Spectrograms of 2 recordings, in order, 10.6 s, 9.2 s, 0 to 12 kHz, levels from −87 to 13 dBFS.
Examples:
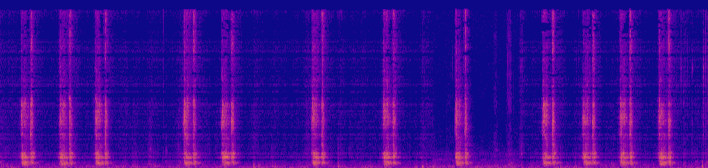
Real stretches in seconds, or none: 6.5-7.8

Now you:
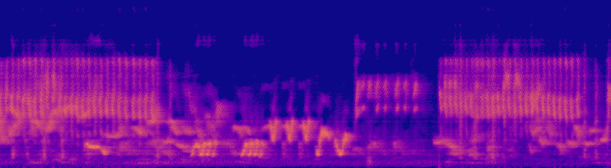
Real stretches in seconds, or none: none

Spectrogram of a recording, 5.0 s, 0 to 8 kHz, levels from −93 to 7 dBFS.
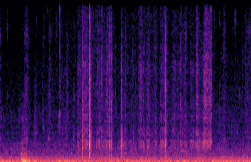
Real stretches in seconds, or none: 0.0-5.0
